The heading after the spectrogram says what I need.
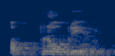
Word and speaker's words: opprobrium: How do you pronounce it? Opprobrium.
